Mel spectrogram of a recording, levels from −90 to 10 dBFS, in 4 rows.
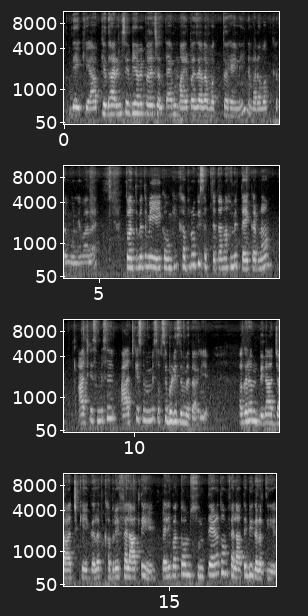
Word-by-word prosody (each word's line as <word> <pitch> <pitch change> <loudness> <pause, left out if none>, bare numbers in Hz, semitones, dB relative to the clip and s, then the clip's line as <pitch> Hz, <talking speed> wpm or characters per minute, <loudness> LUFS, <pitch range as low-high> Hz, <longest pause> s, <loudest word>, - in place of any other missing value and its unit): देखिए 395 - +2
आपके 195 +5 +2
उदाहरण 230 0 +3
से 260 - +2
भी 255 - +3
हमें 245 0 +3
पता 230 -1 +3
चलता 210 -2 -2
है 210 - -1
अब 230 - -3
हमारे 195 -3 -1
पास 205 - +2
ज़्यादा 200 0 +3
वक़्त 185 - -5
तो 205 - -2
है 185 -1 -2
नहीं 340 - -7
हमारा 180 -1 -5
वक़्त 185 0 -6
खत्म 185 0 -8
होने 175 -1 -7
वाला 185 +1 -8
है, - - -13 0.6
तो 250 - +7
अंत 245 0 +3
में 265 - +2
तो 275 - -4
मैं 265 0 +3
यही 240 -1 +3
कहूँगी 235 +2 0
खबरों 265 +4 -1
की 335 - 0
सत्यता 250 -6 -1
ना 235 - -3
हमें 275 +3 0
तय 215 0 +3
करना 225 +3 -1 0.6
आज 215 0 -1
के 270 - -4
समय 265 0 -2
से 320 +4 0 0.2
आज 205 - -1
के 300 - -2
समय 275 -2 0
में 280 +2 -2
सबसे 275 0 -1
बड़ी 245 0 +6
ज़िम्मेदारी 225 - -2
है, 440 - -9 0.7
अगर 245 +4 +4
हम 260 -2 +4
बिना 210 +2 +2
जाँच 190 -1 +1
के 200 -1 0
गलत 205 +3 +1
ख़बरें 200 +1 0
फ़ैलाते 210 +1 +4
हैं 180 -2 -6 0.2
पहली 205 +3 +3
बात 240 0 -2
तो 275 - +3
हम 265 - 0
सुनते 230 +3 +1
हैं 260 - +5
ना, 280 - -1
तो 310 +2 -2
हम 300 - -7
फ़ैलाते 220 -4 +2
भी 255 - +1
गलत 190 -1 +3
ही 175 -2 -6
हैं, 165 - -6
230 Hz, 250 wpm, -19 LUFS, 200-260 Hz, 0.7 s, तो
